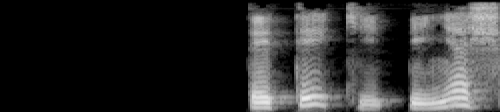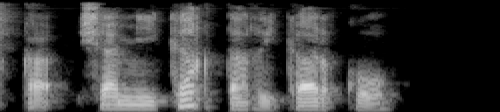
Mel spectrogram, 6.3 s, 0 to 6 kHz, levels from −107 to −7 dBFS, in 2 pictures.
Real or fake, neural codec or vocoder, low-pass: real; none; 5.4 kHz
